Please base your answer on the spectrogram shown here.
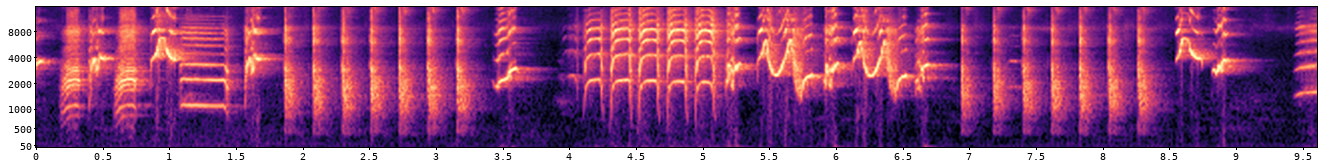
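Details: Javan myna, yellow-eyed, singing as a master model for other songbirds; rhythmic sequence of sharp repeated chip notes, a run of looping bubbly whistles, then more evenly spaced chips.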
